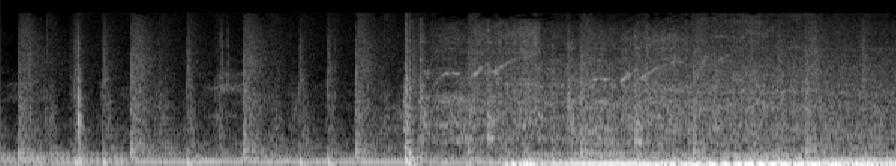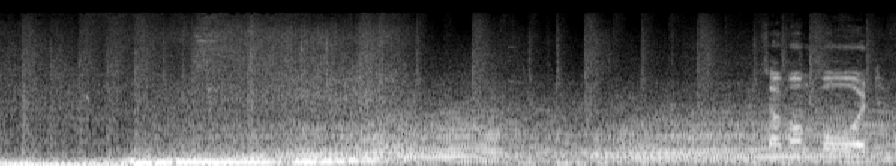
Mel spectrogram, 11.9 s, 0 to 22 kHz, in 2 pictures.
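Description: An HSV 25th anniversary limited edition GDS car is driven, its engine note rising from a low rumble into a climbing rev before settling, heard from inside with a voice speaking over it.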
